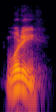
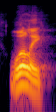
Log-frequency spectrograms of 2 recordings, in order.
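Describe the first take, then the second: First: Says "Woody" with a d, the mistaken name; "Woody" with a plain d, not yet corrected; wrong name Woody. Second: "Wooly" with an l, said louder with a laugh; corrected name Wooly. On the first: Streamer misreads a viewer's name as "Woody". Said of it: "Wooly, not Woody". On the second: Streamer corrects himself to a viewer's right name, "Wooly" with an l. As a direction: lands on "Wooly", l not d, amused. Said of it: "not Woody". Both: Real, not acted.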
